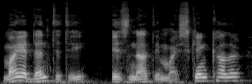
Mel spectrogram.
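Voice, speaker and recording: A man's voice: medium pitch, fairly quick. Earnest Swedish man telling stories. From Sweden. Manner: earnest, storytelling, animated when quoting others. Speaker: podcast host. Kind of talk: casual conversation.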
